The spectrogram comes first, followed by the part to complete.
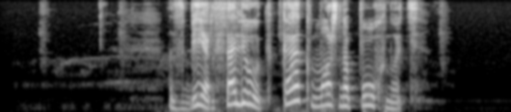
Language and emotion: Russian, positive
